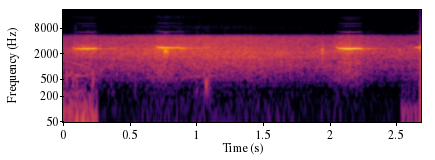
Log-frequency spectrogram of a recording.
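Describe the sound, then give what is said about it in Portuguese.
A saci, a bird found mostly in forests, gives clear, pure whistled notes, high and thin, repeated in a slow irregular series of about four calls with short pauses between, without any talking. “E por fim, uma ave que é encontrada mais nas matas. O nome dela é saci.”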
